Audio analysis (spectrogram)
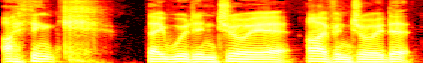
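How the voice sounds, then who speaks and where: A man co-hosting a podcast in casual book discussion, talking in a measured way with pauses mid-sentence. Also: on the low side, flat delivery, smooth, dry recording, studio quality. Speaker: podcast co-host.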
